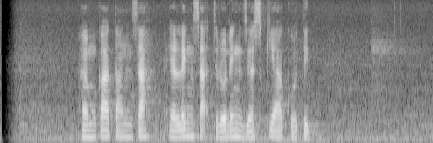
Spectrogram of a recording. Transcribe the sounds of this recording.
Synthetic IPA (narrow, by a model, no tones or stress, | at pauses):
hamkat̪ansahelɪŋsa̰ʔd̥ʒ̥ɾonɪŋzaskiaɡ̥o̤t̪ɪk̚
